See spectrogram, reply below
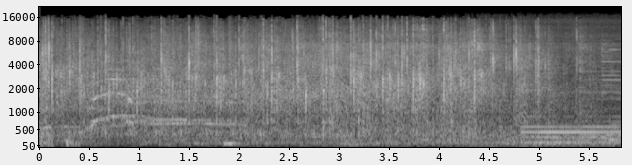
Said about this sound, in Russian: Ваня Карибанов на сцене, аплодисменты.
